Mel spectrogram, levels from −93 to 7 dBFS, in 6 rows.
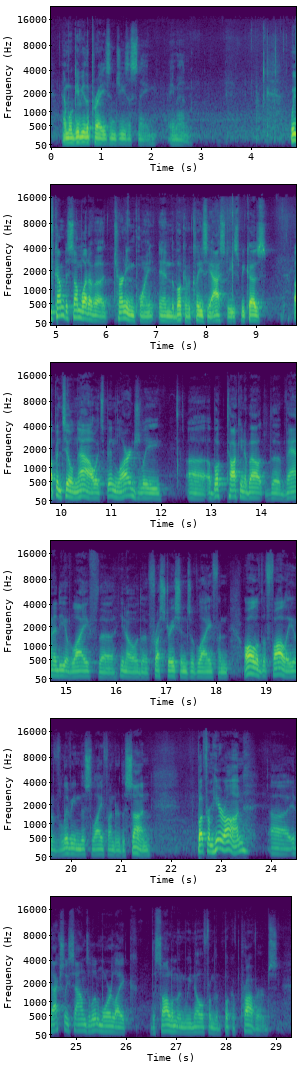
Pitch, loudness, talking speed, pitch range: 105 Hz, -20 LUFS, 160 wpm, 95-120 Hz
